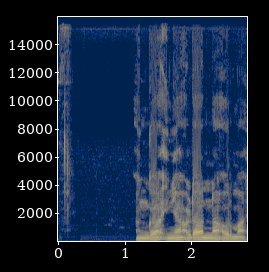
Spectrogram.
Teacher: मुख के साथ साथ नाक से भी निकलती है इनकी आवाज़ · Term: अनुनासिक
